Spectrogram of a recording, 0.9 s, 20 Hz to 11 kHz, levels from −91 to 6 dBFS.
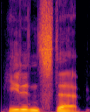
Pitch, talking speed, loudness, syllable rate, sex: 120 Hz, 200 wpm, -14 LUFS, 4.1 syllables/s, male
